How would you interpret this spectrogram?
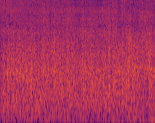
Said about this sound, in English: I'm on Brighton Pier at the minute, in a massive storm, and I've never seen waves that big. I mean, they're literally... The sea looks like peanut butter, it's so brown. But the waves are literally just feet below me.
